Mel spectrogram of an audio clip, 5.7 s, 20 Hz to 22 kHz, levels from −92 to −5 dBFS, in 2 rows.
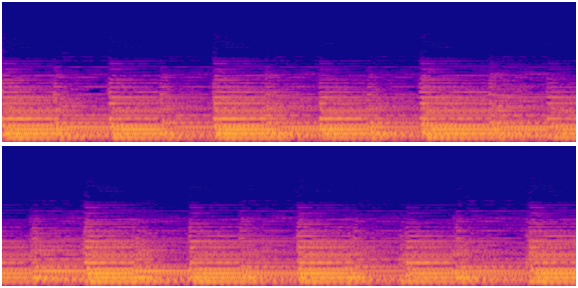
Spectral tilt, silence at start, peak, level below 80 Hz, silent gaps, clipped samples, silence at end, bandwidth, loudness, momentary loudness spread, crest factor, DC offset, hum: -11 dB/octave; 0 s; -10 dBFS; -54 dBFS; none; under 0.1%; 0 s; 4.9 kHz; -26 LUFS; 4 LU; 14 dB; under 0.1%; none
